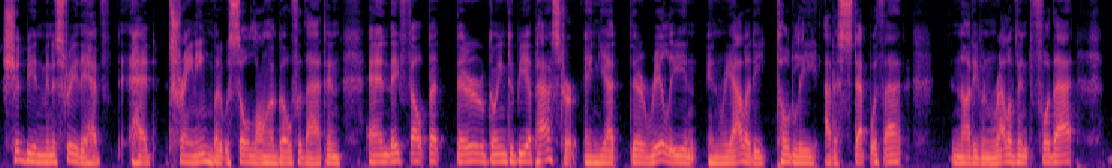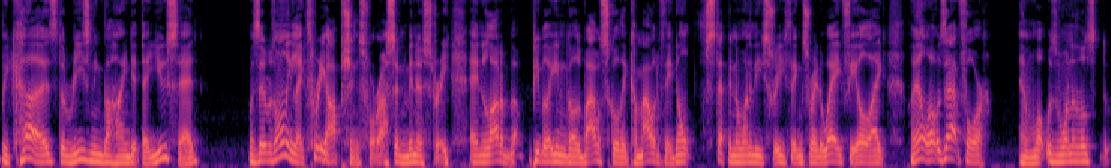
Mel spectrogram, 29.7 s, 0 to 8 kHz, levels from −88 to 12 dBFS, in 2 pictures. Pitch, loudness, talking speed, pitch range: 120 Hz, -21 LUFS, 210 wpm, 110-130 Hz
